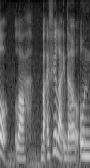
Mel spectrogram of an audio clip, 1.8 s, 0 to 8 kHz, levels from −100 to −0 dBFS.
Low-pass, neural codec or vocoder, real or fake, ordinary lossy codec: none; codec, 16 kHz, 0.8 kbps, ZipCodec; fake; none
